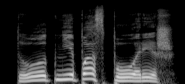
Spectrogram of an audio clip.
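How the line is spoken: Wry snort. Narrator (Russian): хмыкнул аудитор

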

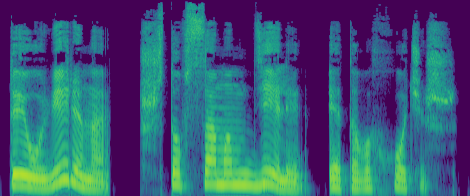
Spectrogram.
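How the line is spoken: Husky, seductive voice. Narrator (Russian): Его голос, наполненный обещанием и сексуальной хрипотцой

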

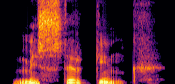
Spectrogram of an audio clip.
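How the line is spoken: Quiet. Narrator (Russian): негромко произнес Сигерсон

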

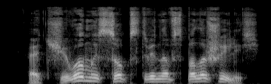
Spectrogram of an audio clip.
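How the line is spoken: Cheerful. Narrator (Russian): бодро сказал он

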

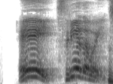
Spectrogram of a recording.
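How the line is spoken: Shout from spacesuit. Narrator (Russian): закричал тот в скафандре

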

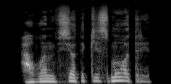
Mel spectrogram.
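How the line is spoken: Breathless child's whisper. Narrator (Russian): шептал, чуть дыша, мальчик

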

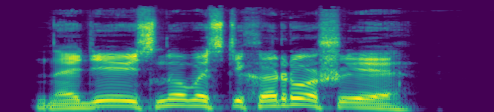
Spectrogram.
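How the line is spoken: Growl. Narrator (Russian): прорычал он

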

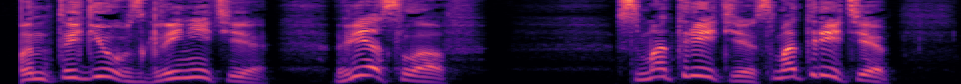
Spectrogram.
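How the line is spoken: Excited admiring exclamation, young man. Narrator (Russian): воскликнул переполненный восхищением молодой офицер

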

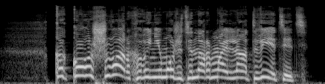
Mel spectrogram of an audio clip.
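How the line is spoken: Shouted after someone. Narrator (Russian): крикнул вдогонку

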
